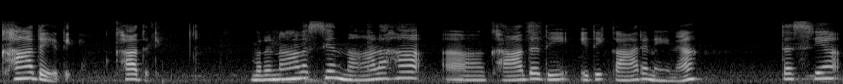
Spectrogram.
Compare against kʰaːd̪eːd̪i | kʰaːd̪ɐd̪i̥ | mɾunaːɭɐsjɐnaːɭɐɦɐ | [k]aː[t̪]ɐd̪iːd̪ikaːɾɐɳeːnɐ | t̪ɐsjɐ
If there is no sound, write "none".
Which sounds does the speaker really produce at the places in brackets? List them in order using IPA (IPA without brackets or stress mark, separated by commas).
kʰ, d̪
